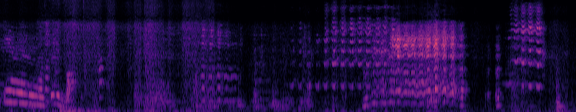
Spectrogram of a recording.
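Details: Nigerian Dwarf goat giving birth on a homestead during kidding season; wavering, falling bleats open the recording, then a louder strained bleat comes about halfway through, with people talking close by.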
